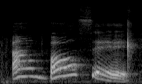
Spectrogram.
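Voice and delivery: put-on high, slow, cute toddler voice with a giggle; baby voice. Voicing the baby saying she's bossy, high and cute. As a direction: coo like a bossy little toddler.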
